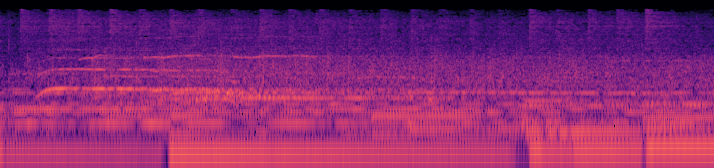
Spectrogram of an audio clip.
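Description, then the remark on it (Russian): A crowd claps steadily throughout, a dense wash of applause mixed with sustained keyboard or organ chords playing underneath, loud and continuous without any pauses. “Дай ему огромные аплодисменты.”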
